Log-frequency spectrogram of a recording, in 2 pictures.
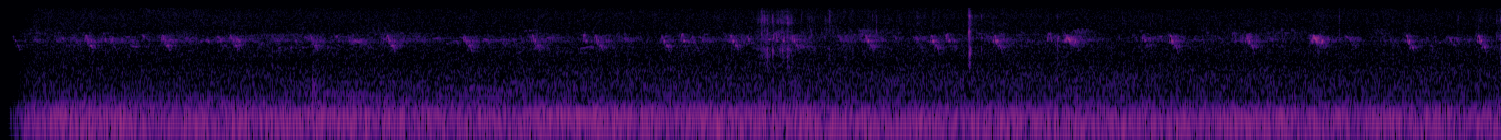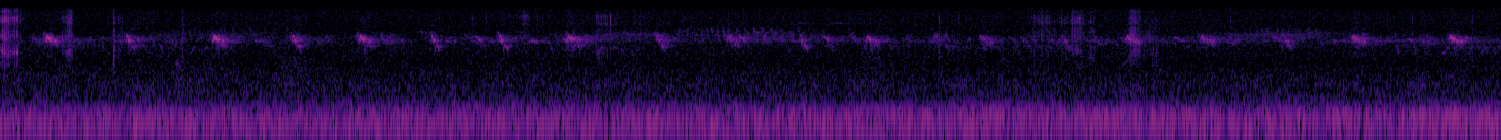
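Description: A small bird chirping over and over, short high chirps about twice a second, over a steady low outdoor rumble, with a few faint clicks.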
